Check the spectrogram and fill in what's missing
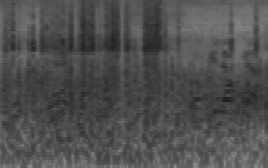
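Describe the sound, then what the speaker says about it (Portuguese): Strong wind blows at the beach at Canto da Barra in Fortim, buffeting the microphone with a loud, steady roar and gusty rumble throughout, with a muffled voice underneath. "Tem vento demais."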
